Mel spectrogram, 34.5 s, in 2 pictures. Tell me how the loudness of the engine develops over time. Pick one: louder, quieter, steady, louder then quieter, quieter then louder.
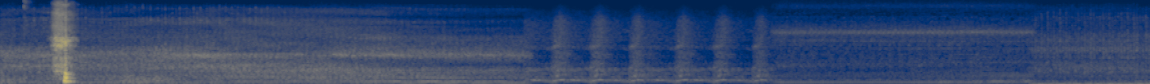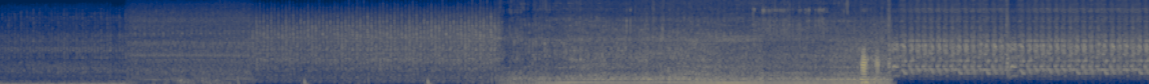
quieter then louder.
